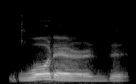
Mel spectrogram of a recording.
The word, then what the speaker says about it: watered: esto va a pronunciarse, we're gonna pronounce it as a D. This is it. So the pronunciation would be watered. Okay, the ED is going to be with a D.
